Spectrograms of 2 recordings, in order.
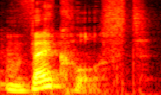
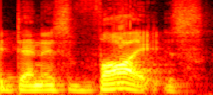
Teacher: the way you pronounce the uh w sound is more like a a v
